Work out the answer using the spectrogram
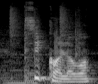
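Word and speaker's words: psicologo: Nótese que la PS se pronuncia la P, a diferencia del español que solamente decimos psicólogo, ¿no? Entonces en italiano es psicólogo.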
